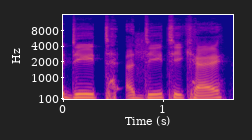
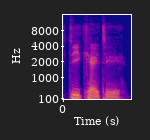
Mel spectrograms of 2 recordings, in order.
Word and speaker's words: DKT: Yeah, I used to say DTK, but it's DKT.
